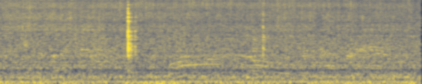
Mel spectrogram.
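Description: Pork sisig sizzling with a steady hiss on a hot cast-iron sizzling plate as a metal utensil stirs and scrapes it, with a sharp clink of the utensil against the plate about a second in.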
